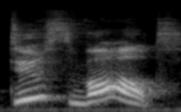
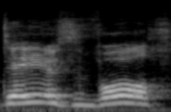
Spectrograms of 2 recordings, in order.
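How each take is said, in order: First: The first word sounds like 'deuce'. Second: The first word has two syllables, 'de-us'. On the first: The speaker calls it wrong. "I was like Deuce Vault" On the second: The speaker calls it right. "I mispronounced Deus Volt the first time"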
